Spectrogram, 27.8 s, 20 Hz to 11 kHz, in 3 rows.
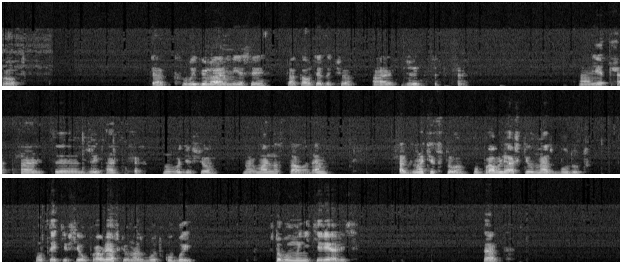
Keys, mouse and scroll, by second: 0.2-2.5 middle drag, 4.1-4.7 middle drag, 6.1 alt+g, 11.1 alt+r, 12.6-14.0 middle drag, 15.0 middle click, 18.5 shift+click, 19.1 shift+click, 22.4-23.9 drag, 24.6 click, 26.5 click, 27.4-27.8 drag.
